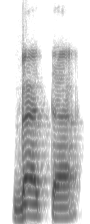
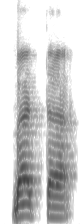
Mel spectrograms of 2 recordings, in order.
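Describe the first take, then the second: Both takes have the same delivery.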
